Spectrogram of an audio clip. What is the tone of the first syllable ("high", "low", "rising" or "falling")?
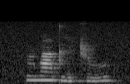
high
